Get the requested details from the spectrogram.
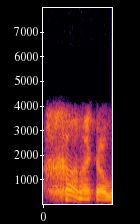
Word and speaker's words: Hanukkah: So, well, in the Hebrew language, it's Hanukkah with the C-H, okay. C-H-A-N-U-K-A-H. The reality is that a lot of folks struggle with the H pronunciation, and so Hanukkah and Hanukkah have become pretty interchangeable in today's day and age.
